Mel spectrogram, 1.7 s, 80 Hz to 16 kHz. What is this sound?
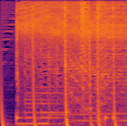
are all part of the "ATTACK LOOP 6" sample package and belong together
as they are all variations on the same 1 measure 4/4 140 bpm drumloop. The loop has a techno-trance
feel. The first four loops (00 till 03) contain some variations of the
pure drumloop, where 00 is the most minimal and 03 the fullest. All
other variations add other sound effects, some of them being sounds
with a certain pitch, mostly C. These loop are suitable for your trance
and techno productions. They were created using the Waldorf Attack VSTi within Cubase SX. Mastering (EQ, Stereo Enhancer, Multi-Band expand/compress/limit, dither, fades at start and/or end) done within Wavelab.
